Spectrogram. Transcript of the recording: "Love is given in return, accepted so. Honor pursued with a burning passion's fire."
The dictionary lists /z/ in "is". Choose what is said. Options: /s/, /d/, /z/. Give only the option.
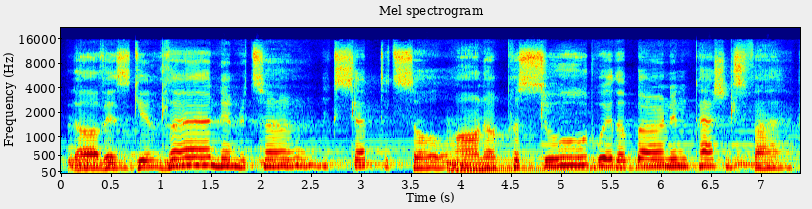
/z/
